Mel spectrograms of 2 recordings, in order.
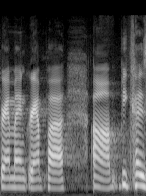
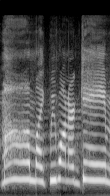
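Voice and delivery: imitated kids' whine, higher pitched; acting-up kids; 8 semitones higher than usual. Kids nag mom for their game, mock complaining. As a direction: mimic children pleading up high with mom. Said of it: "they were acting up".

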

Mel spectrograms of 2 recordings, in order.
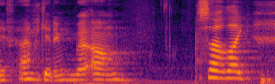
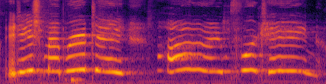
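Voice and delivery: mock kid voice; slower than usual. Joking about his age.

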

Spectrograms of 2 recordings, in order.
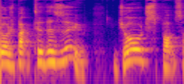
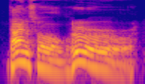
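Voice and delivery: playful growl; mock dinosaur roar; 4 dB louder, slower than usual. A narrator's reading. Child spotting a dinosaur, playful growl. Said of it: "roars George".

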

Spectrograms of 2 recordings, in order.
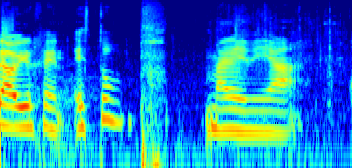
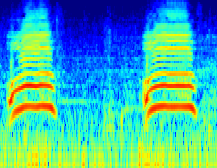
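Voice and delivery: high, loud panicked yelp and curse; panicked shout; 8 semitones higher, 4 dB louder than usual. Real, not acted. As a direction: blurt it out in a real panic. Fleeing zombies, cursing them.

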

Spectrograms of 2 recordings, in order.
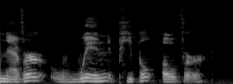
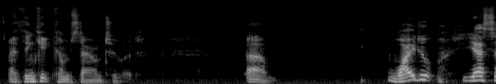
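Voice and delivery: ordinary talk, nothing marked

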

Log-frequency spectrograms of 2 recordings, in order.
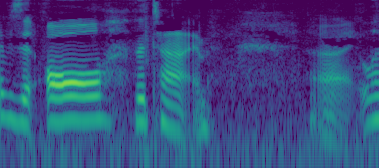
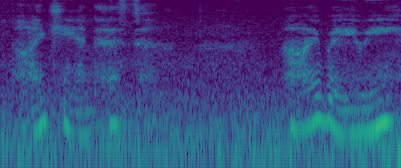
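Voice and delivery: whispered greeting; 4 semitones lower, 13 dB quieter, slower than usual. Real, not acted. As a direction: whisper hello so you don't startle her. Greeting goats softly up close.

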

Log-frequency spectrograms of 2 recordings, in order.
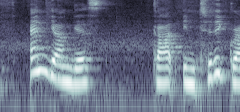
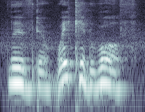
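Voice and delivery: ordinary delivery

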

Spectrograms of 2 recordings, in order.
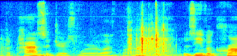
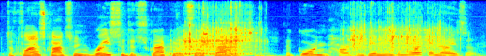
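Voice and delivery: plain reading voice

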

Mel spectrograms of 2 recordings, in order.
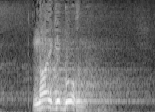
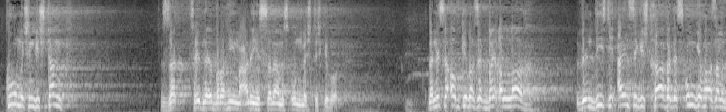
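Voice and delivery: higher, intense sermon voice; fiery preaching; 7 semitones higher than usual. Acted. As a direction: preach it with rising urgency. Impassioned sermon climax.

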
